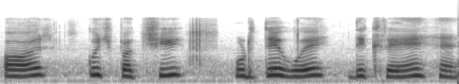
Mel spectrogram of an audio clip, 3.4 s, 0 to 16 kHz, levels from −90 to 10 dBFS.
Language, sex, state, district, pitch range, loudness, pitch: Hindi, female, Himachal Pradesh, Shimla, 255-290 Hz, -15 LUFS, 260 Hz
